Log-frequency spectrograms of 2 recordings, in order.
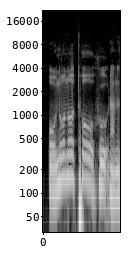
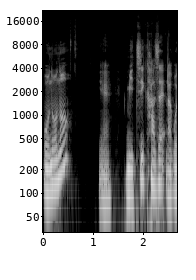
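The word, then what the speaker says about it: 小野道風: 오노노 토후 혹은 오노노 미치카제라고 얘기하는데 만약에 토후라고 읽었다면 이것은 음독을 한 것입니다. 동풍을 중국어 가깝게 읽기 위해서 토후라고 읽은 거고요. 물론 동풍과 좀 다르지만요. 도풍이죠. 죄송합니다. 도풍. 따오펑. 하지만 이것을 만약에 훈독 그러니까 뜻으로 읽으면 미치 길이라는 뜻이고 가제 바람이라는 뜻입니다. 일본은 이렇게 음독과 훈독이 나뉘어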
